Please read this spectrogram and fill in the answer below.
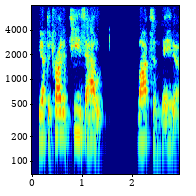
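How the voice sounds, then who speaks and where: A man in a New York accent talks at a fairly quick pace. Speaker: psychiatrist. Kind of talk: lecture. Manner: halting.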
